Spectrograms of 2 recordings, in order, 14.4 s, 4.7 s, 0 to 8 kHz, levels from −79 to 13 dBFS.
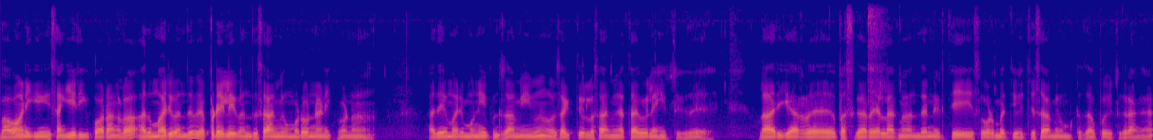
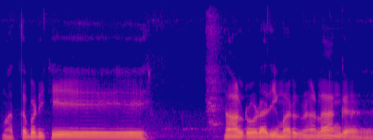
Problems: none marked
